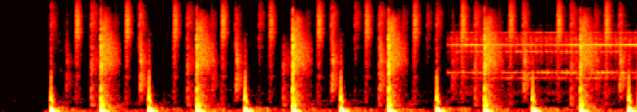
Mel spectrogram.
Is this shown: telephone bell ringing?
yes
